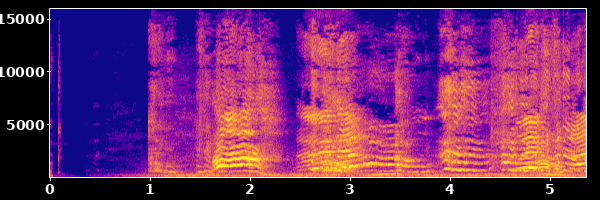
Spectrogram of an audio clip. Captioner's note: kids laugh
